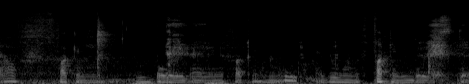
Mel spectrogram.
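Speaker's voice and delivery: very quiet, low grumbling mutter under the breath. Player voices a character heard muttering at the magic shop; muttering. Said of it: "you can like kind of hear him mutter".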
